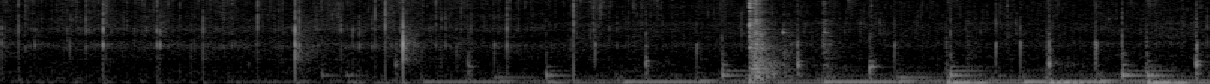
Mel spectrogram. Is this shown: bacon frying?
yes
